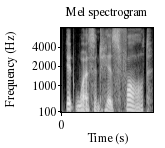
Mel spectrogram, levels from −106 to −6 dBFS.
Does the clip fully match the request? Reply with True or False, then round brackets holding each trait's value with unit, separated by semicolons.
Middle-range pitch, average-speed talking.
True (145 Hz; 170 wpm)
